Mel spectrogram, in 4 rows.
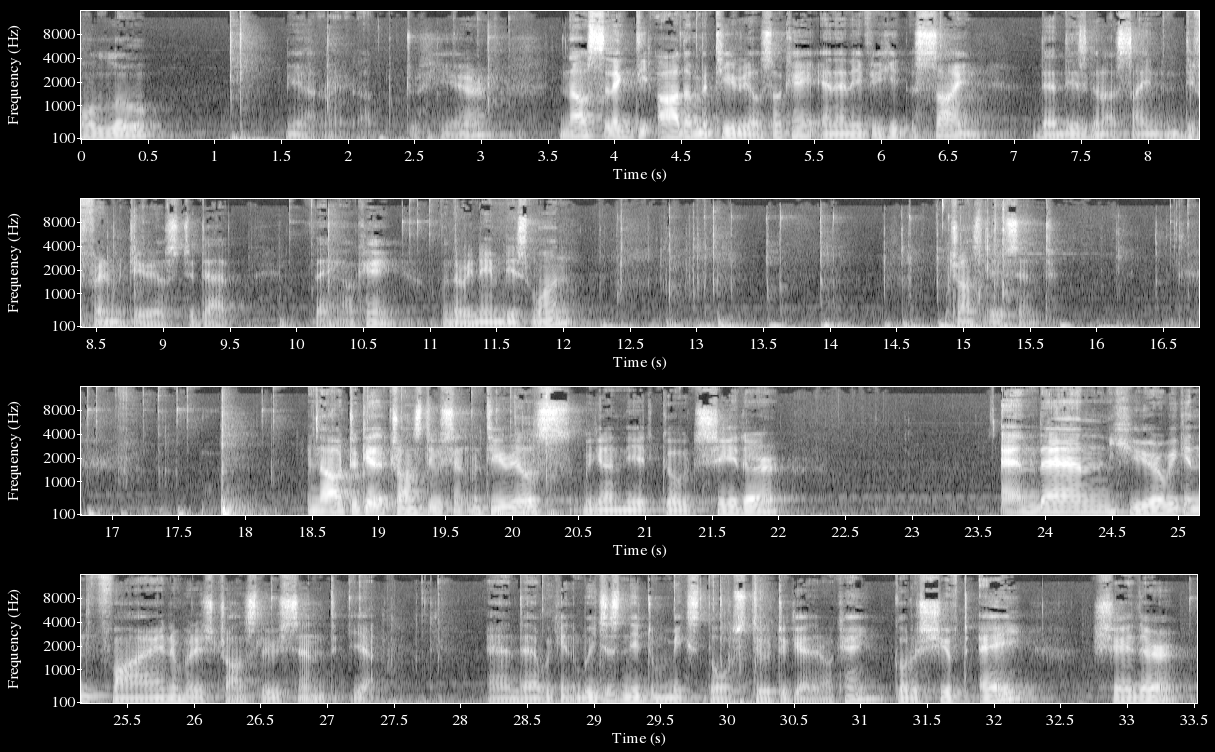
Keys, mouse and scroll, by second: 1.0 ctrl+KP_Add, 2.7 ctrl+middle click, 3.0 middle click, 6.2 click, 7.8 middle click, 8.2 Tab, 8.5 alt+a, 8.7 middle click, 9.9 ctrl+middle click, 10.7-15.7 drag, 16.5 middle click, 16.7 click, 17.4 click, 18.0 click, 18.5 click, 19.4 middle click, 19.8 click, 20.0 shift+a, 27.7 middle click, 28.3 drag, 29.3 click, 29.7 click.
